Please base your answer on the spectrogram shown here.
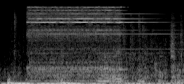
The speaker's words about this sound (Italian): c'è il telefono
